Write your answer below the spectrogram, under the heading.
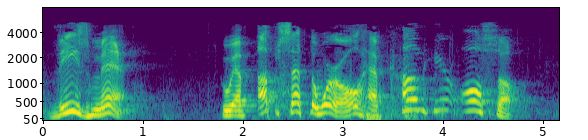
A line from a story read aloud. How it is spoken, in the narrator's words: they were shouting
